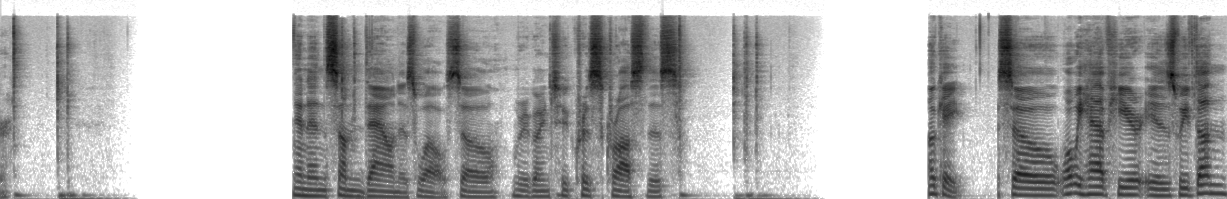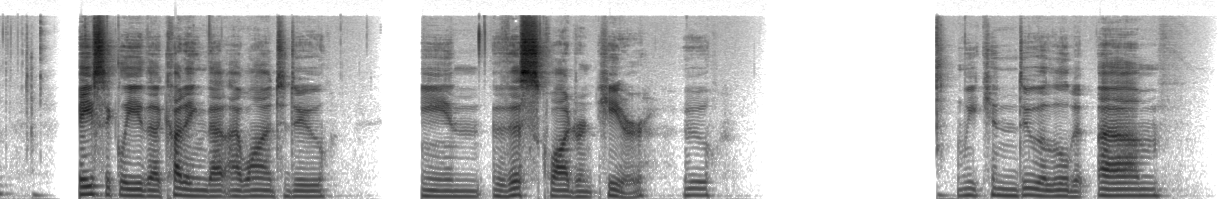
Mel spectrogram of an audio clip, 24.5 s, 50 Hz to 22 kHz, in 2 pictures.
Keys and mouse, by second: 4.7 click, 6.4 shift+click, 10.2-12.1 middle drag, 12.8 shift+middle click, 20.7 shift+middle click, 22.7 click.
